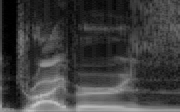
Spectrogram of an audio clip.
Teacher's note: going from Z vibrated to S aspirated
